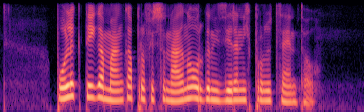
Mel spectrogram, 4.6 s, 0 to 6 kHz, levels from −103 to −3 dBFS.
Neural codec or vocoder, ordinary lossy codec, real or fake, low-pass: none; none; real; 5.4 kHz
